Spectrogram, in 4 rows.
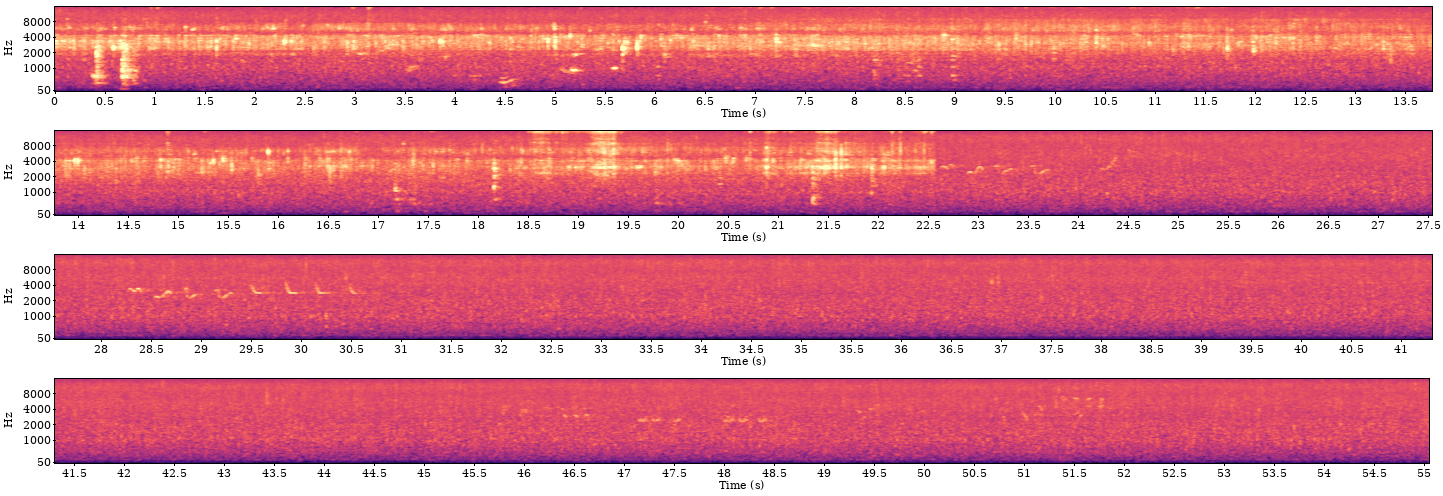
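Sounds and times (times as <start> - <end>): chillies sizzling in hot oil: 0.0 - 22.6
steady hiss: 0.0 - 23.0.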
